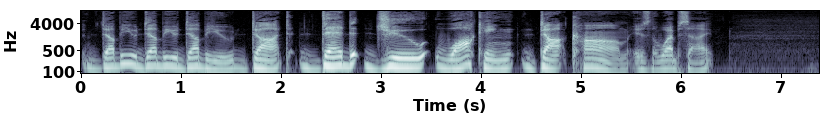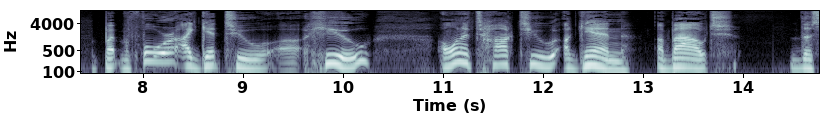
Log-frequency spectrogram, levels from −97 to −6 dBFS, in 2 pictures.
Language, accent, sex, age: English, American, male, 40-59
